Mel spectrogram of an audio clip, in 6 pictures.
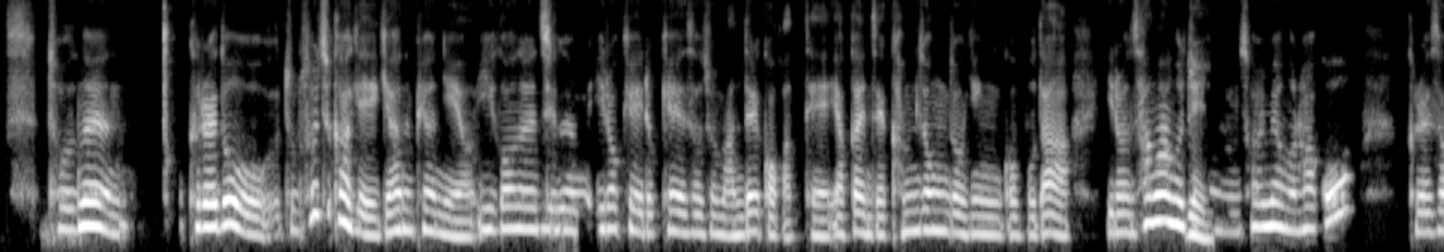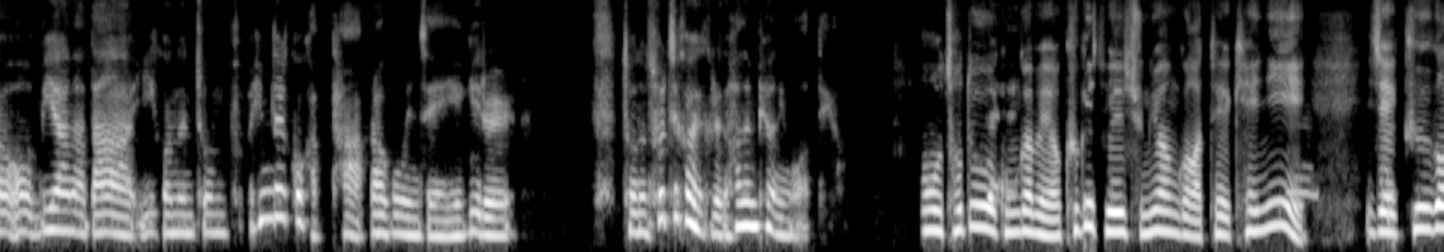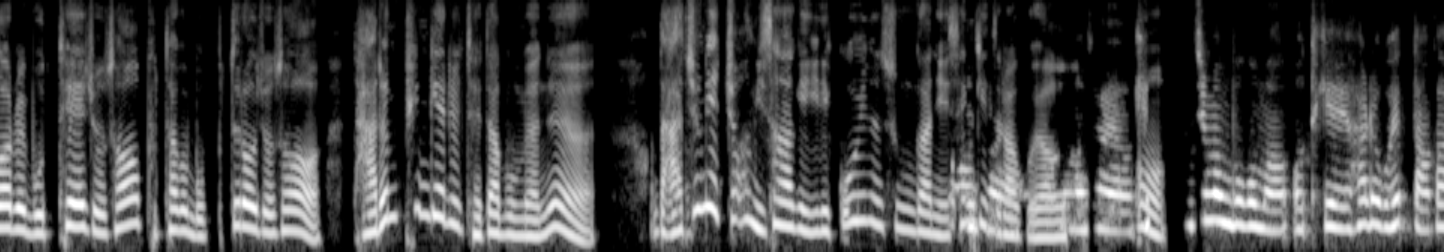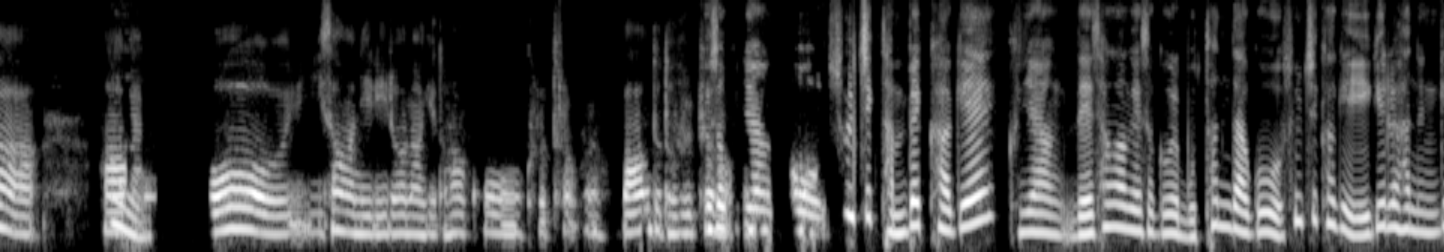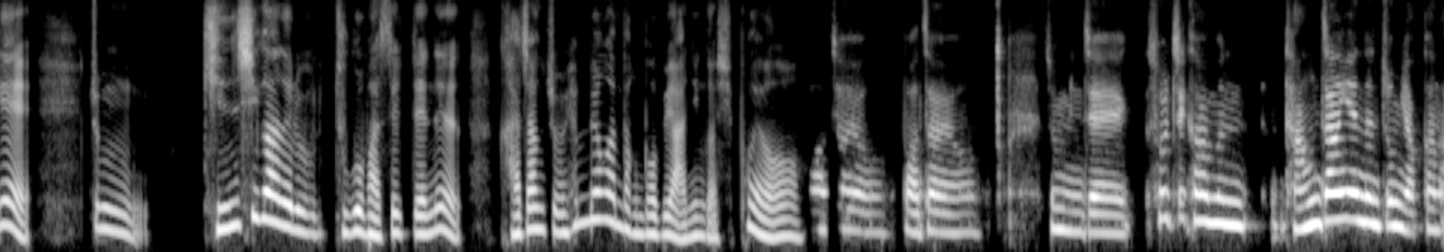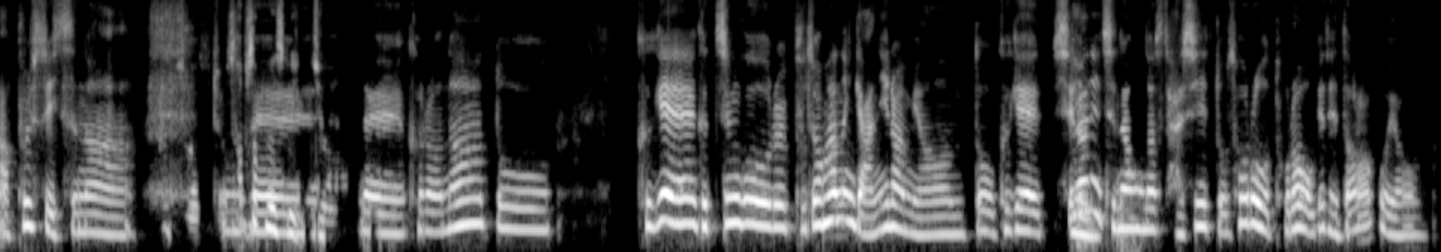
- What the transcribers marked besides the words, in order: lip smack; distorted speech; other background noise; static; tsk
- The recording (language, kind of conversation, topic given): Korean, unstructured, 친구에게 부탁하기 어려운 일이 있을 때 어떻게 말하는 게 좋을까?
